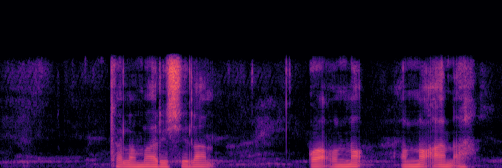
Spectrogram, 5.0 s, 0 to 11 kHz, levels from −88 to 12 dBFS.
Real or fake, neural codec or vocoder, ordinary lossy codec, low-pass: fake; codec, 16 kHz, 4 kbps, FunCodec, trained on Chinese and English, 50 frames a second; none; 7.2 kHz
